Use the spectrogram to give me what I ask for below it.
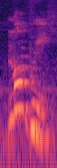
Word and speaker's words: новий: тій пісні олені олені так все-таки вони олень новий наголосна и так само будуть наголошуватися подібні прикмети новий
